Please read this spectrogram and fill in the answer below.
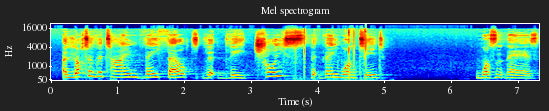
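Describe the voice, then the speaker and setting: A woman with a British accent talks very slowly at a medium pitch, her intonation lively. Noticeable background noise runs behind her. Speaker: midwifery lecturer. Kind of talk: lecture.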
